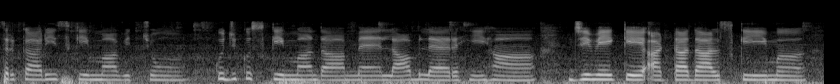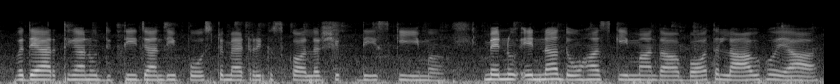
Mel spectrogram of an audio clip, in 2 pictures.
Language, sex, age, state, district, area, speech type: Punjabi, female, 18-30, Punjab, Bathinda, rural, spontaneous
